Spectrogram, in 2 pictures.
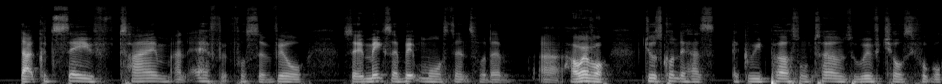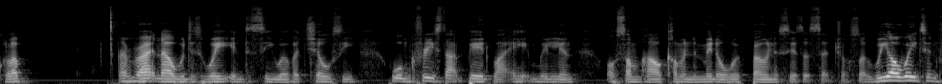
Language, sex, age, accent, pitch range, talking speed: English, male, 20-39, British, 115-145 Hz, 190 wpm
